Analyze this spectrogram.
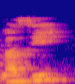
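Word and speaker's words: Palashi: प्लासी इज an English side pronunciation of प्लासी एंड द प्लेस derivative it's name from the प्लास tree known for its beautiful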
